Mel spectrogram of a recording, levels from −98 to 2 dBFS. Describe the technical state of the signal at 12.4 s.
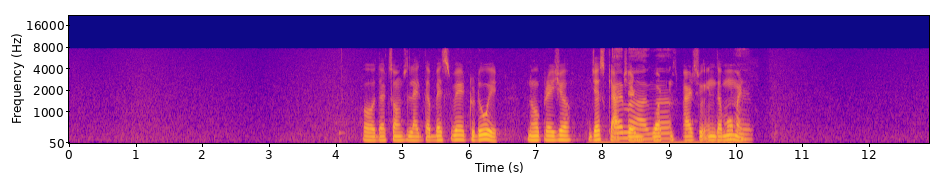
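At 12.4 s the speech signal is intact, carrying only the ordinary call microphone processing with its band ending at 8 kHz.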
